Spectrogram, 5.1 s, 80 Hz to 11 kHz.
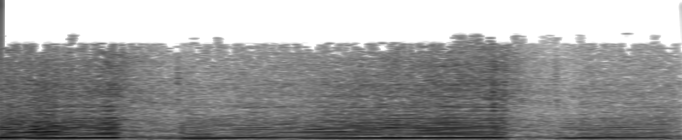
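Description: A four-cylinder car engine revs hard toward redline, the tachometer pegged for the last 500 RPM or so before the rev limiter, dipping briefly between climbs in a loud, buzzing wail with no voices present.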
